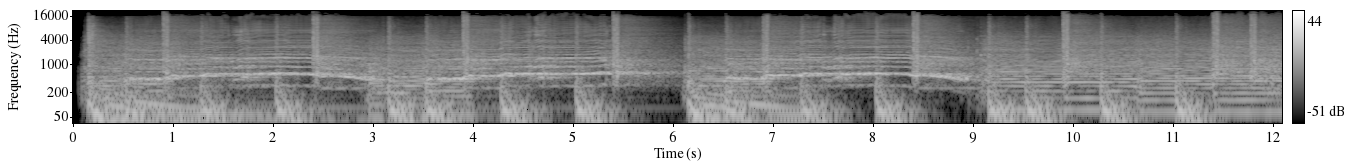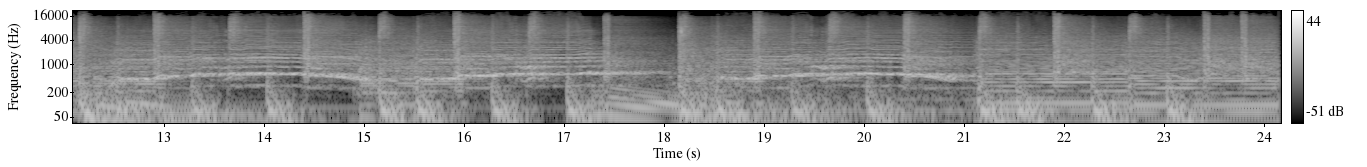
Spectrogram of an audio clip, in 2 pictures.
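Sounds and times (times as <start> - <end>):
urban dirty blues guitar: 0.1 - 5.5, 6.1 - 24.1.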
